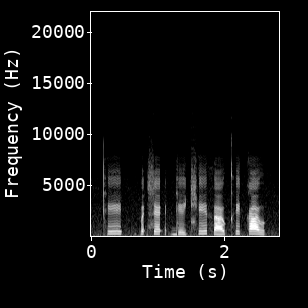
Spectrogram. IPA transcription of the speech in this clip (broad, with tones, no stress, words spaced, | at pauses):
kʰe˦ | pɛ˦ʔsɛ˦ʔ | ɡe˨ɪ̯t͡ɕʰe˦θa˨ʊ̯kʰe˦˨ ka˦˨ʊ̯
